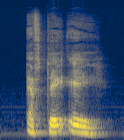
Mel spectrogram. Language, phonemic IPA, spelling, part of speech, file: Dutch, /ˌɛfteˈʔe/, fte, noun, Nl-fte.ogg
- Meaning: full-time equivalent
